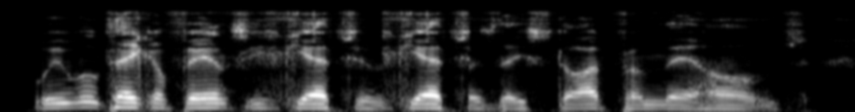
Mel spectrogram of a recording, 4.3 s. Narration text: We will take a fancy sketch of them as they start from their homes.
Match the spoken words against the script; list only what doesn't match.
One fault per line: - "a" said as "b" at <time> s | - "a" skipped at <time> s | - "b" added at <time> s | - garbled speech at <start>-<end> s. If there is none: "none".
- "them" said as "sketch" at 1.9 s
